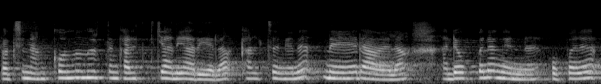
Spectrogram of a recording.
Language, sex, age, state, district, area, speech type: Malayalam, female, 18-30, Kerala, Kasaragod, rural, spontaneous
